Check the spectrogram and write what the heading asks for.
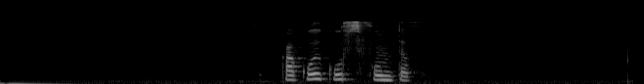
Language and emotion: Russian, neutral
